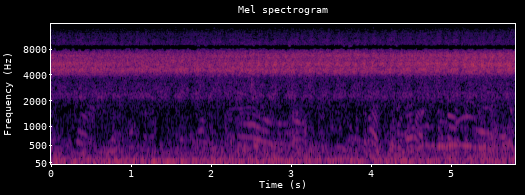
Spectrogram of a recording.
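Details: Cicadas calling at sunset on the steep coast of Cape Fiolent, Crimea: a dense, unbroken high hiss-like buzz that holds steady throughout, with faint chirping bird notes in the background.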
